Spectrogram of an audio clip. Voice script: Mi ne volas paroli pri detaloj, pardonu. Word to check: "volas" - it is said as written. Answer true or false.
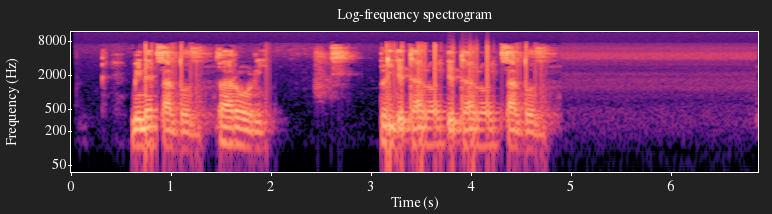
false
